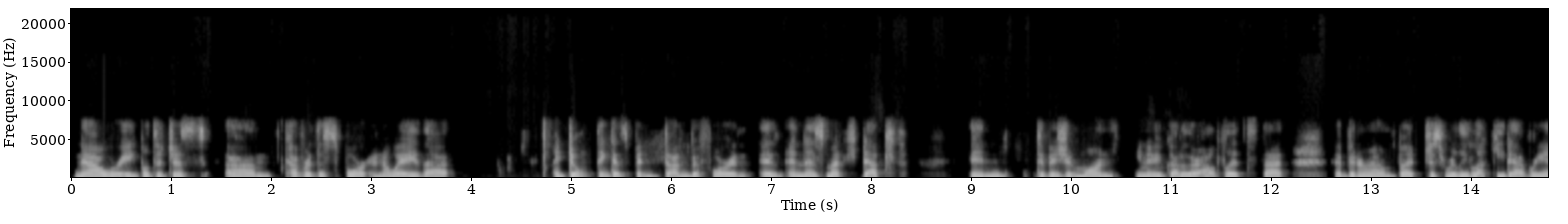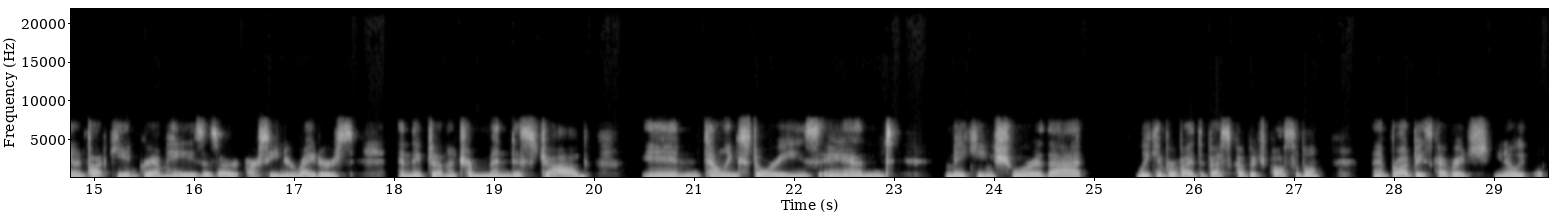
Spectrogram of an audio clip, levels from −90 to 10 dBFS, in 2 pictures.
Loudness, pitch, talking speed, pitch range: -22 LUFS, 145 Hz, 170 wpm, 140-155 Hz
